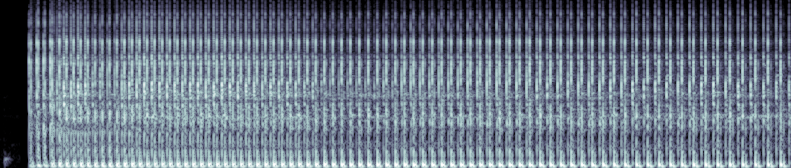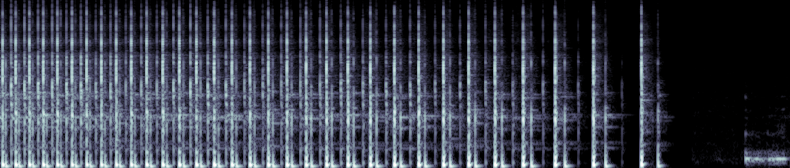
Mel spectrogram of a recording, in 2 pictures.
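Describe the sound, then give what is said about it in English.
A prize wheel in a roulette-style card game spins and ticks. Dense, rapid clicks run for about fourteen seconds, gradually slowing and spreading apart before they stop, followed by a faint trailing sound. “Let's go to the next card. I'm going to spin the wheel.”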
